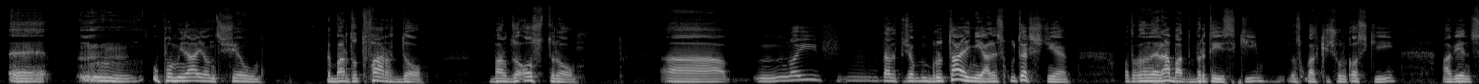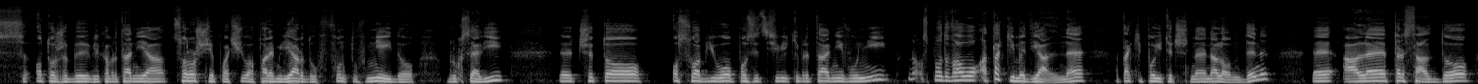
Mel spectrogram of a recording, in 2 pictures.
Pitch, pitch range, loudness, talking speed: 145 Hz, 130-160 Hz, -28 LUFS, 110 wpm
